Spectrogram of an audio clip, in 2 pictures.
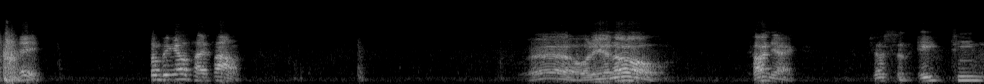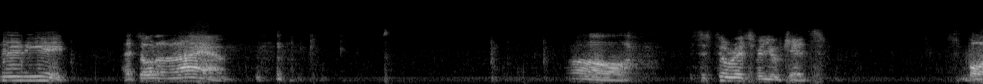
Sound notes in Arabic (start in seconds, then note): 12.4 ضحكات خافتة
